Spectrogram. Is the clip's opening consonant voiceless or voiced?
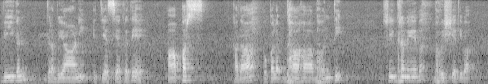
voiced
